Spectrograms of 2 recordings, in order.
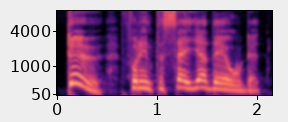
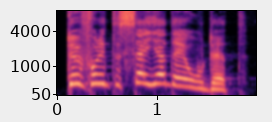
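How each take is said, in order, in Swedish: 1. Ordet du har stark betoning. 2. Ordet du har ingen särskild betoning.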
